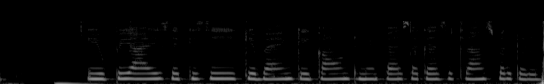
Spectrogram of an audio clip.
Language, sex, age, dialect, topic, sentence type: Magahi, female, 18-24, Central/Standard, banking, question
